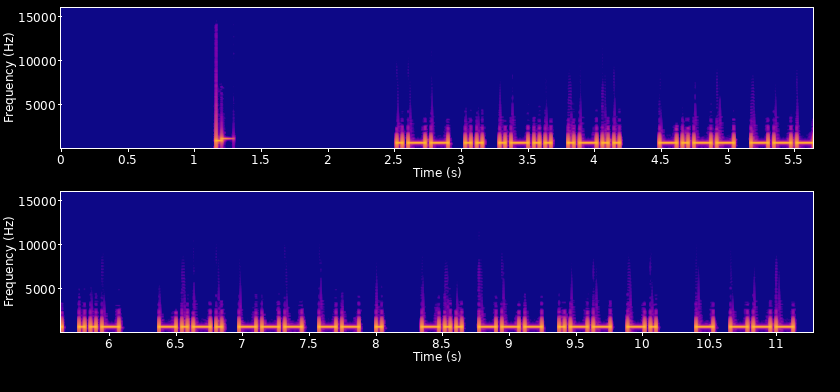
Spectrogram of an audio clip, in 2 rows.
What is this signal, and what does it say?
Morse code, heard as a keyed tone, about 28 wpm, 700 Hz. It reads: WILL YOU COME DOWN TO
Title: Sentences from Top 1500 Words 28wpm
